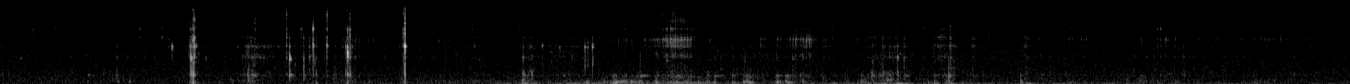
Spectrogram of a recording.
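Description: Underwater sound through a diving-mask camera: a run of sharp clicks and knocks about two to four seconds in, the last the loudest, then a low rumbling swish of water movement that dies away about ten seconds in.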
